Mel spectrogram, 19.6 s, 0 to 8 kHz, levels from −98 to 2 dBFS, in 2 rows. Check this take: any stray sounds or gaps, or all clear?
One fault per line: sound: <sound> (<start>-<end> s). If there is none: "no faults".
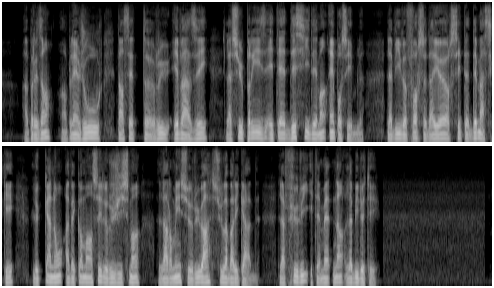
no faults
